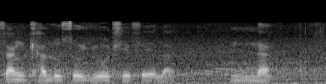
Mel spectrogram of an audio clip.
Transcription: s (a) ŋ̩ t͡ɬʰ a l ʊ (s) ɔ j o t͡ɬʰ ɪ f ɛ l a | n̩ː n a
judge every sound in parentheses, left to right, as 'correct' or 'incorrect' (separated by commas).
correct, correct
